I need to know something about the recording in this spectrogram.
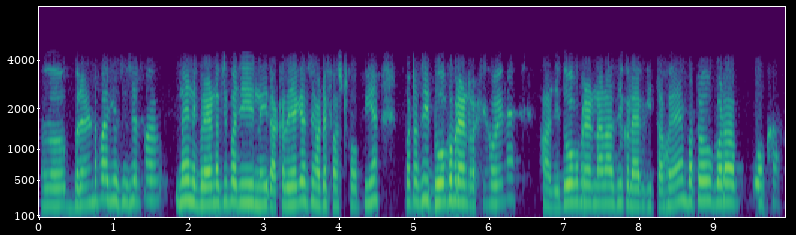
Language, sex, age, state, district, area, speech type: Punjabi, male, 18-30, Punjab, Hoshiarpur, rural, conversation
